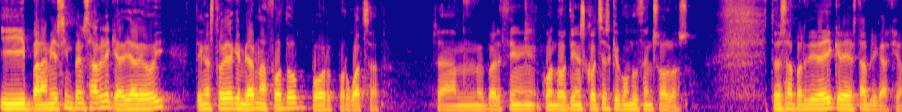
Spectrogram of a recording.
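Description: At a very fast pace, a man speaks with a dark, mellow tone and medium pitch. His intonation is fairly even. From Spain (Madrid). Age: 30s. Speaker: startup founder; speaker. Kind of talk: conference talk; talk to audience. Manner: hesitant. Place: hall. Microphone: lapel.

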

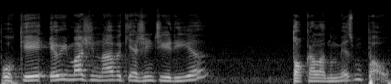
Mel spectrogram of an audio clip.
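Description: A man is talking at a fairly slow pace. His pitch varies in an ordinary way. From Ceará, Brazil (Iguatu); Ceará, Brazil. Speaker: former band singer; podcast guest. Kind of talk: casual interview chat. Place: studio. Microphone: studio mic.

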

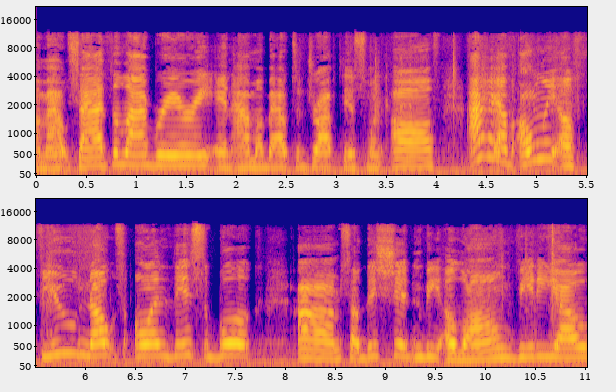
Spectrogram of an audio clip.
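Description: Over music in the background, a woman speaks at a very slow pace with lively intonation in a dry sound with no echo. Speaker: book vlogger. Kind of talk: casual vlog chat. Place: car. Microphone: phone near.

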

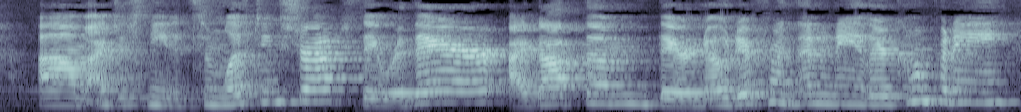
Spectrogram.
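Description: Room echo can be heard clearly around a woman as she talks. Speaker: fitness vlogger. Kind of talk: casual vlog chat. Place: home room. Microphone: camera far.

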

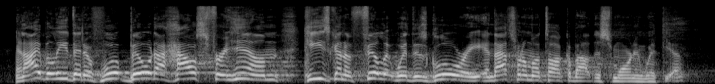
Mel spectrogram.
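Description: A man at a high pitch with lively intonation, fairly quick and with hardly any pauses. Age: 40s. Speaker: pastor. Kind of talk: sermon. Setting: church. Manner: animated. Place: church.

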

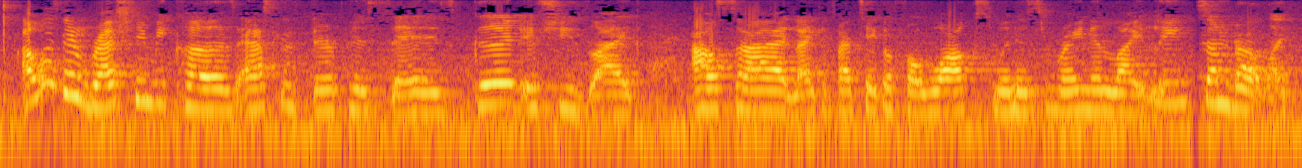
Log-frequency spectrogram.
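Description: A woman at a moderate pace with noticeable background noise. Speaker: mother vlogger. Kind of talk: casual vlog chat. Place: kitchen. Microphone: phone near.

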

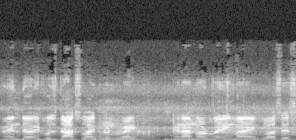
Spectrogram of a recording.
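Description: A man at a moderate pace in a dry sound with no echo, with noticeable background noise. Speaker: motorbike travel vlogger. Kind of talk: casual vlog chat. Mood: relaxed, joking. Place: open country. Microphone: phone near.

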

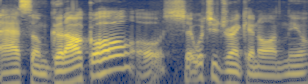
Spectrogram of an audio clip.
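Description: The delivery is animated, with lively intonation and an American accent. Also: man. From New York. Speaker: gaming streamer. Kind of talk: live gameplay stream chat. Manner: casual, animated. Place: home room. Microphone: studio mic.

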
